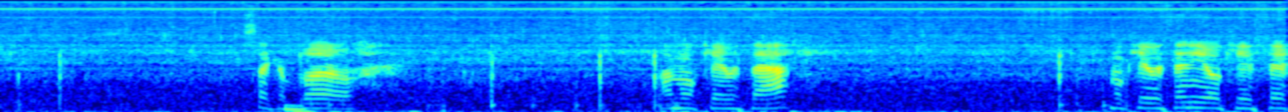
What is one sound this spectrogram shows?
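A river flows gently.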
